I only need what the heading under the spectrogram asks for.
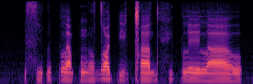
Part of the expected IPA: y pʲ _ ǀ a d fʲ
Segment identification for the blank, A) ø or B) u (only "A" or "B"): A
